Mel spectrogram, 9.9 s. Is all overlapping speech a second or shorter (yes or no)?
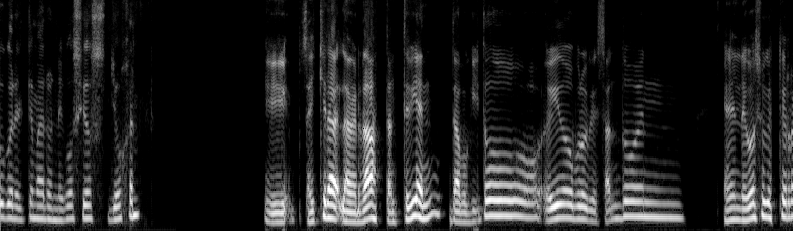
yes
